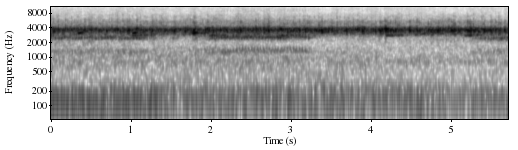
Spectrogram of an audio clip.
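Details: Many tree frogs call together after dark in North Carolina swamp woods, making a steady shrill trill. A second, lower buzzing voice drops out partway through, and a faint rumble lies beneath.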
